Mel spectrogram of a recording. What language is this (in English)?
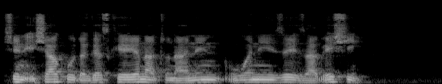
Hausa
